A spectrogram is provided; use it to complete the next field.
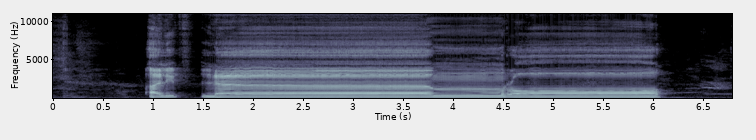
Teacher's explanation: را زبان کا کنارہ پشت سمیت دانتوں کی جڑ سے ادا ہوتا ہے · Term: را کا مخرج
